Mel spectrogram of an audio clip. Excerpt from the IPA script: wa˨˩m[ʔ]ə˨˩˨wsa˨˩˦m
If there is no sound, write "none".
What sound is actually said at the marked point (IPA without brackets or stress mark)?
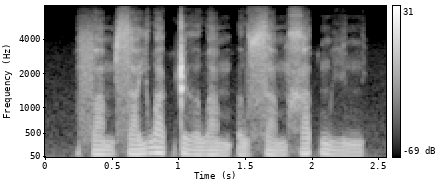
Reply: ʔ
